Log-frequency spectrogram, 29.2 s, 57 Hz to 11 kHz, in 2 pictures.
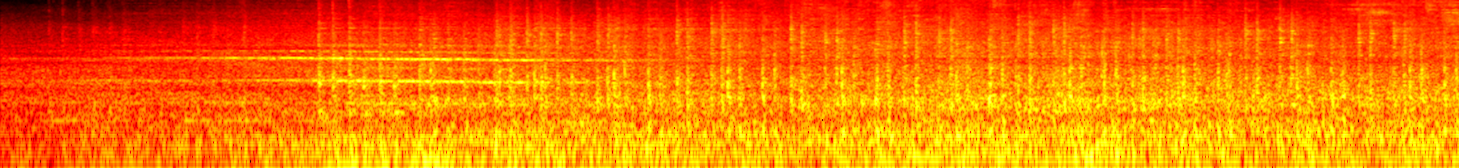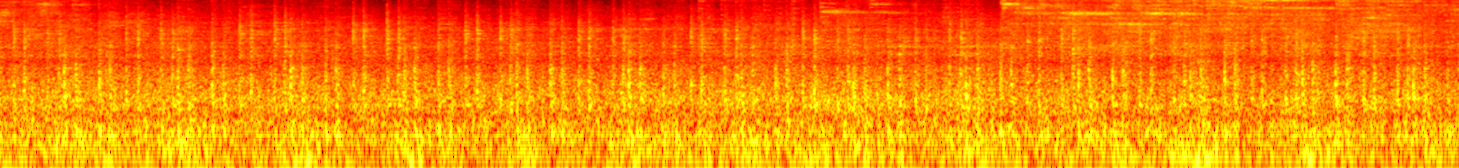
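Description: Container freight train hauled by a JR Freight EF210 electric locomotive approaching and rolling past, growing louder over the first few seconds, with a faint high whine during the approach. Then a steady clickety-clack of wagon wheels over the rail joints as the long string of container wagons goes by.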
